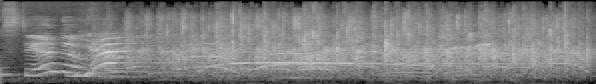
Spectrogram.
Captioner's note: applause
